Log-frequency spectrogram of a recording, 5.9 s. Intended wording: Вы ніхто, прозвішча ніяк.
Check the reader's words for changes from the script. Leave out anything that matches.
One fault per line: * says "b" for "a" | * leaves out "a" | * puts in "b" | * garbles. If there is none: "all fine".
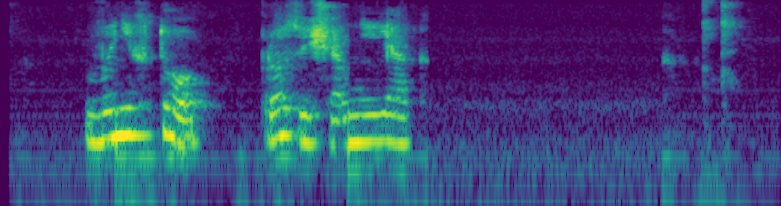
all fine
